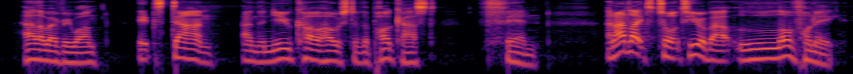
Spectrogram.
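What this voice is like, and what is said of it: Put-on sexy voice. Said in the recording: “in this sexy voice ... Let's just be sexy with it.”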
